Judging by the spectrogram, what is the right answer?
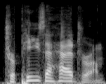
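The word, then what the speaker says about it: Trapezohedron: I know how to pronounce this word. Trapezahedron, thank you.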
